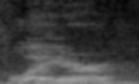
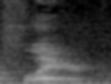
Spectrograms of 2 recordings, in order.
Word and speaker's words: Flayer: mind flayer yep so we could pronounce that player player or flair its FL a ye er it's good question because okay so the metal band Slayer abuse oh yeah Slayer I'm gonna say Slayer Slayer Slayer so what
